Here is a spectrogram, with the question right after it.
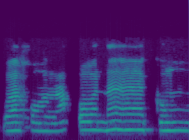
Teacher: Huruf qaf ketika qalqalah sughra memantulnya ke huruf o.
